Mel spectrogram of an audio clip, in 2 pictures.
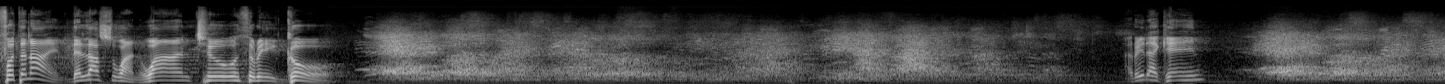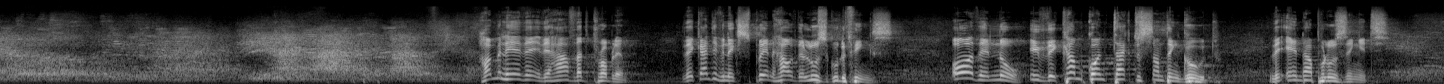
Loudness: -19 LUFS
